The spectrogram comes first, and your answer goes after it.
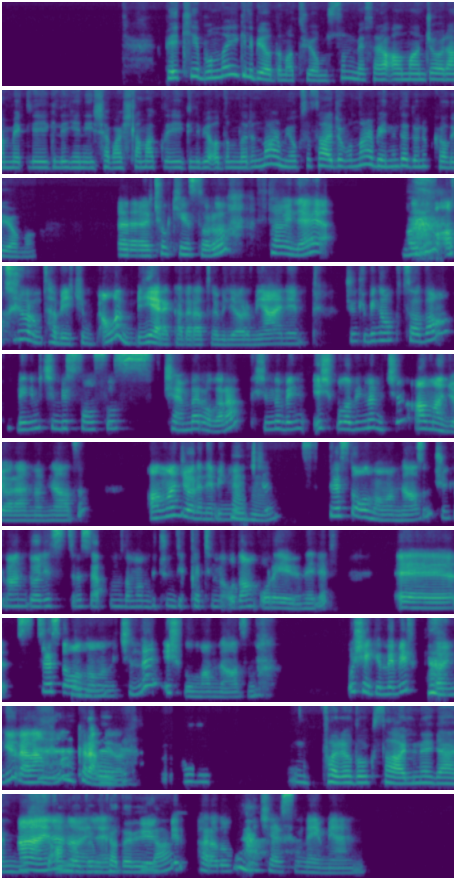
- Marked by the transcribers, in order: static; distorted speech; other background noise; chuckle; tapping; giggle; chuckle; unintelligible speech; chuckle
- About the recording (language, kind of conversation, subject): Turkish, advice, Gece uyuyamıyorum; zihnim sürekli dönüyor ve rahatlayamıyorum, ne yapabilirim?
- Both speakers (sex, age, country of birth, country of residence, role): female, 25-29, Turkey, Germany, user; female, 25-29, Turkey, Ireland, advisor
